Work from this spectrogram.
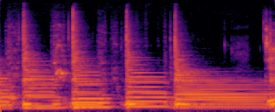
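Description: The bottom three strings of a guitar tuned to open D flat ring out as separate plucked notes and strummed together, each bright tone sustaining and decaying, close and clear with no talk.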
